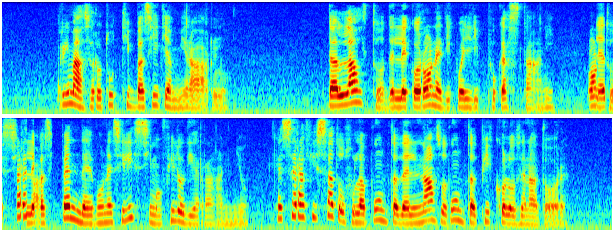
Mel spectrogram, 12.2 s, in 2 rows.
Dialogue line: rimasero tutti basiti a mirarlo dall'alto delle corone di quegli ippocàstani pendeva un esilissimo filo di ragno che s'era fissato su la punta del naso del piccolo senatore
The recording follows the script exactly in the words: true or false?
false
